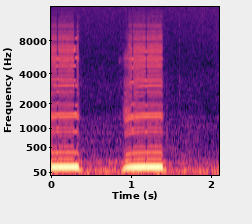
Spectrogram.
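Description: Mobile phone vibrating with an incoming call: two steady low buzzes, each about half a second long, with a short gap between them.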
